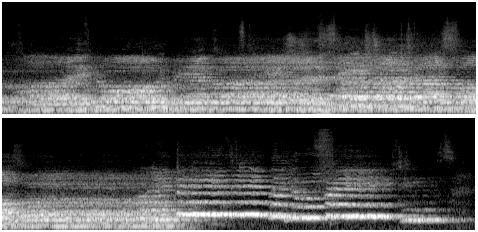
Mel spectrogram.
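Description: Mixed choir singing in several parts at once. About ten seconds in, the lower voices drop out and higher voices sing on alone, louder, stepping from note to note, with a short break near the end.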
